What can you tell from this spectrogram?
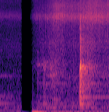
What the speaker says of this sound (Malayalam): ഞാൻ ഇളക്കിക്കൊണ്ടേ ഇരിക്കുന്നുണ്ട്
